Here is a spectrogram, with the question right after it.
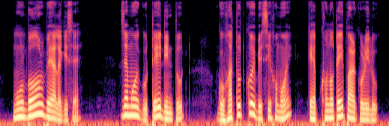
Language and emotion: Assamese, sad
